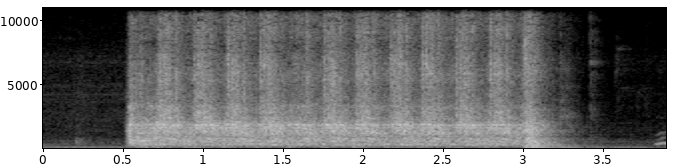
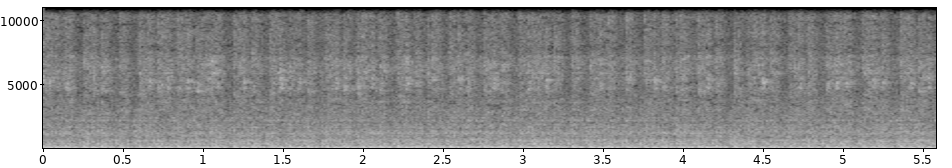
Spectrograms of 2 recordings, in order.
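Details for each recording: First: Farmall Super A tractor after a magneto rebuild, with the choke on. The starter cranks fast and steadily for about 2.5 seconds but the engine never fires; owner says the ignition timing is off. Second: Farmall Super A tractor after the magneto was reset and timing adjusted. It idles smoothly with a steady, even low chug and no misses, knocks or hunting, sounding healthy.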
